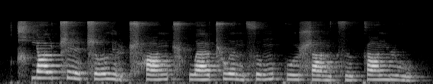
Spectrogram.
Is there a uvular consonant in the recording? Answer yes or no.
no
